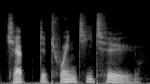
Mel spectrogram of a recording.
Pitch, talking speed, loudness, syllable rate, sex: 105 Hz, 120 wpm, -22 LUFS, 3.6 syllables/s, female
